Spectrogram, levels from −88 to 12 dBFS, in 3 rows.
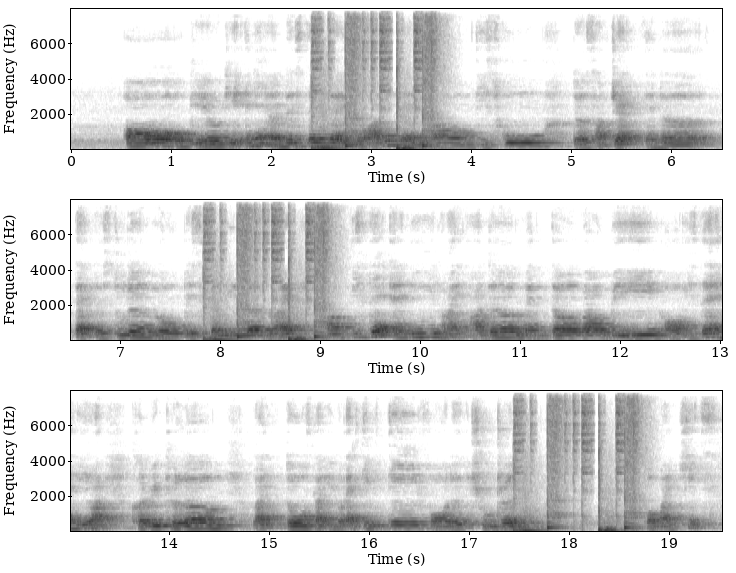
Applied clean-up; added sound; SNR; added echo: none; Drum kit; 5 dB; reverberation time 0.7 s.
